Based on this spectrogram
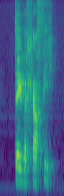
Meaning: telegraphy
- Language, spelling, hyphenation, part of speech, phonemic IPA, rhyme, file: Dutch, telegrafie, te‧le‧gra‧fie, noun, /ˌteː.lə.ɣraːˈfi/, -i, Nl-telegrafie.ogg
